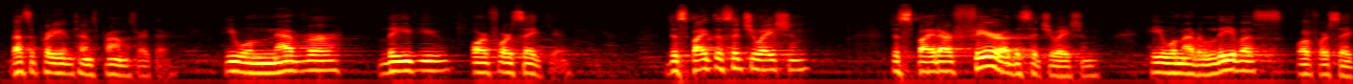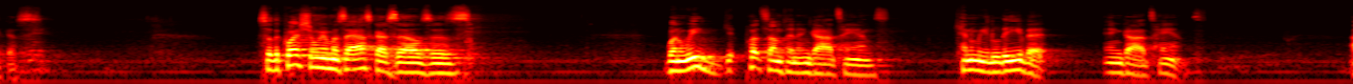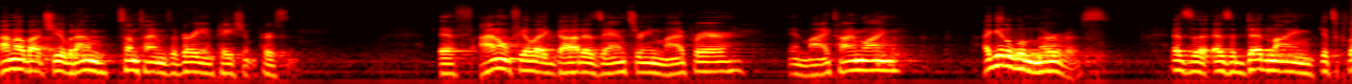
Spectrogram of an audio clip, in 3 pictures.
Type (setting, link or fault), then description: setting, live audience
